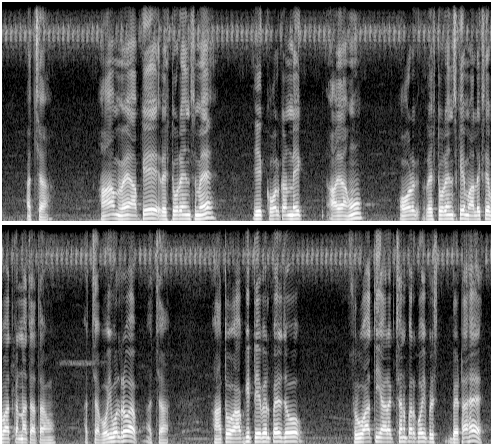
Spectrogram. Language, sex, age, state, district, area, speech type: Hindi, male, 18-30, Rajasthan, Karauli, rural, spontaneous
